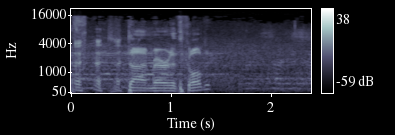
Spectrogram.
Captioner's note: laughs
